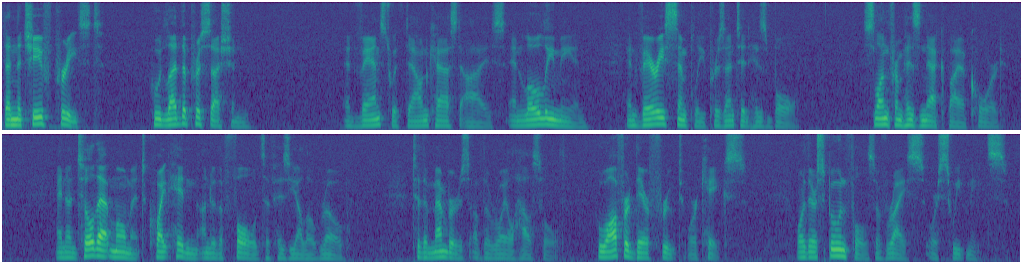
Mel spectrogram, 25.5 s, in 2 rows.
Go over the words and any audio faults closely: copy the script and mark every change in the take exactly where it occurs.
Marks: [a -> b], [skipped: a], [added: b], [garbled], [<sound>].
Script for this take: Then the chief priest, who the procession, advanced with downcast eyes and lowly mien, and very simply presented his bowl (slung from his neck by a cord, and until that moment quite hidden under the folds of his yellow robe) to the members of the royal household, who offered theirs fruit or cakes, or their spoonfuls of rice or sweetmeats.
Then the chief priest, who [added: led] the procession, advanced with downcast eyes and lowly mien, and very simply presented his bowl (slung from his neck by a cord, and until that moment quite hidden under the folds of his yellow robe) to the members of the royal household, who offered [theirs -> their] fruit or cakes, or their spoonfuls of rice or sweetmeats.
